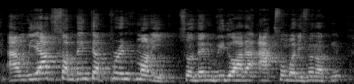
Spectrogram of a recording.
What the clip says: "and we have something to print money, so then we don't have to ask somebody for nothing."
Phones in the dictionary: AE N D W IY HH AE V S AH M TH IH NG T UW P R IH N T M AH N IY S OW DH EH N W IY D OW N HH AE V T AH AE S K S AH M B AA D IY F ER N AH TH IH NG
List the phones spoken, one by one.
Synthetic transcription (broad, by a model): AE N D W IY HH AE V S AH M T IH NG T UW P R IH N T M AH N IY S OW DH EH N W IY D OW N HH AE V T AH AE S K S AH M B AA D IY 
